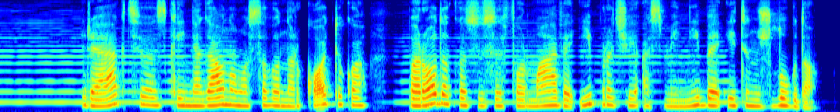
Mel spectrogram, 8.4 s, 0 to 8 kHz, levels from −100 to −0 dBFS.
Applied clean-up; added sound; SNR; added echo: neural mask model RNNoise.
